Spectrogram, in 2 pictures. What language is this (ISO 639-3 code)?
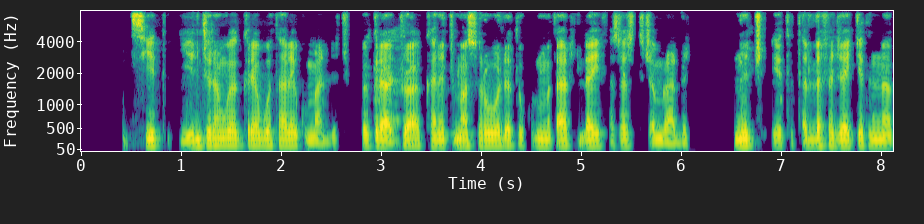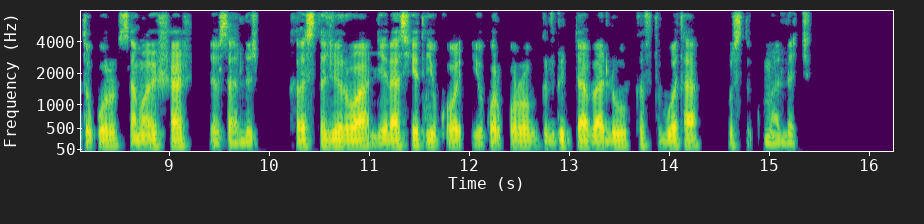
amh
